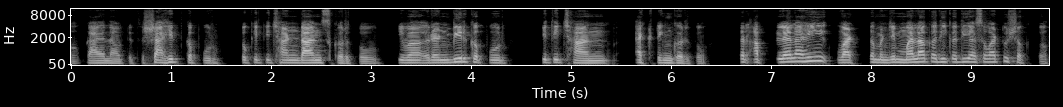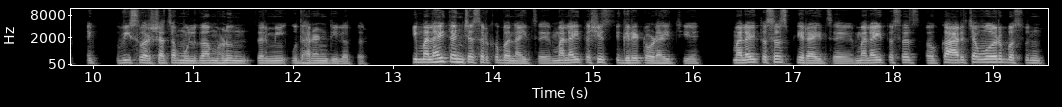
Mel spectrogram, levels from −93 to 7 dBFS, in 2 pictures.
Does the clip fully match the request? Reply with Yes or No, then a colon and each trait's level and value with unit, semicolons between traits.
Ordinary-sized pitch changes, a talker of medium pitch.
Yes: average, 4.2 semitones; medium, 150 Hz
